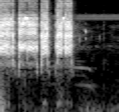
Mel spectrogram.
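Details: A black francolin (Francolinus francolinus) gives four quick, harsh, rasping bursts in under a second, grating and high, then falls silent.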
